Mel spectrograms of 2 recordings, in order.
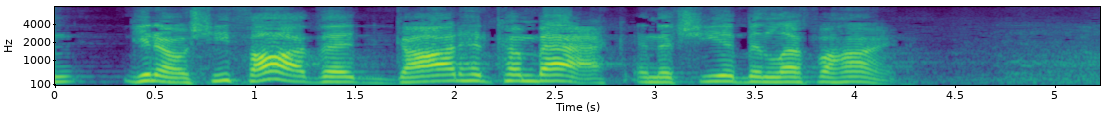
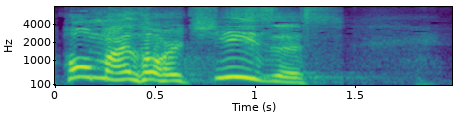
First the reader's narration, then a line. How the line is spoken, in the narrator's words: she exclaimed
